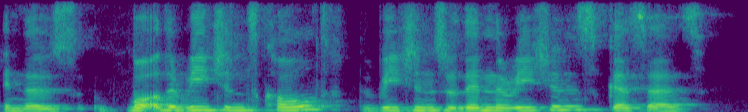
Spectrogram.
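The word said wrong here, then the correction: gewog: Georgs. – So yeah. It's spelled G-E-W-O-G-S. It's like a crazy spelling, but it's pronounced Georg.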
